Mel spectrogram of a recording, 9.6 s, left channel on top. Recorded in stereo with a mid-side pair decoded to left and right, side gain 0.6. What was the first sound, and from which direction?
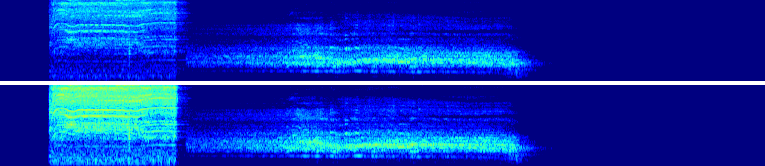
A camera shutter, 60° right.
